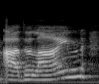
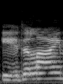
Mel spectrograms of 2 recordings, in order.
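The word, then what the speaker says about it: Adaline: Next, it's the name Adeline, spelled A-D-A-L-I-N-E, or you could pronounce it Adeline, and personally I do prefer Adeline as the pronunciation, and then you can shorten it to Ada.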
